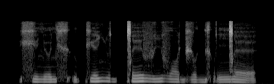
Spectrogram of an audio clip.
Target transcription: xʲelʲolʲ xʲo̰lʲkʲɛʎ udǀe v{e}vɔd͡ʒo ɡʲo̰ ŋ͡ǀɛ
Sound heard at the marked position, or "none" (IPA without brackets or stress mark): i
